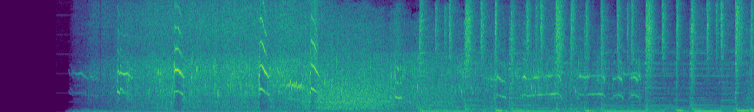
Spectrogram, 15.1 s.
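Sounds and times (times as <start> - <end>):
birds crying with falling pitch: 1.4 - 8.3, 9.2 - 13.5
steady rushing noise: 1.9 - 14.8.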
